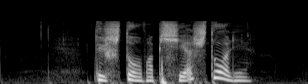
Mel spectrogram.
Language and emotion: Russian, angry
